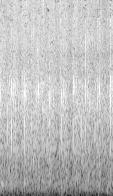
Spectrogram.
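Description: An audience applauds steadily, a dense patter of many hands clapping at once, sustained at an even, moderate level with no voices standing out above it.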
